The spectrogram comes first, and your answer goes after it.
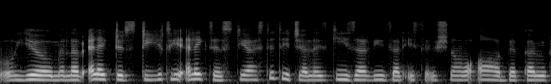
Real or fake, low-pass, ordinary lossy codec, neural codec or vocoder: fake; none; none; codec, 16 kHz, 0.8 kbps, ZipCodec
